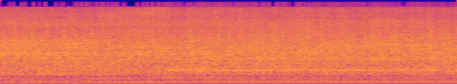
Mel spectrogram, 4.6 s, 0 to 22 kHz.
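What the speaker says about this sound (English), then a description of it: "Bobcat, Clark 743, skid steer, Kubota diesel power. There she goes." A Bobcat Clark 743 skid steer with a Kubota diesel engine runs steadily nearby, a loud constant throbbing drone with low rumbling tones and no talk.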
